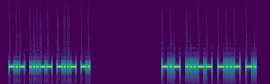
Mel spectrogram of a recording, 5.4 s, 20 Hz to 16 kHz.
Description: Morse code, heard as a keyed tone, about 37 wpm, 700 Hz. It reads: K3XN K3XN
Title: Speed Racing - USA 1x2 Call Signs 30wpm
